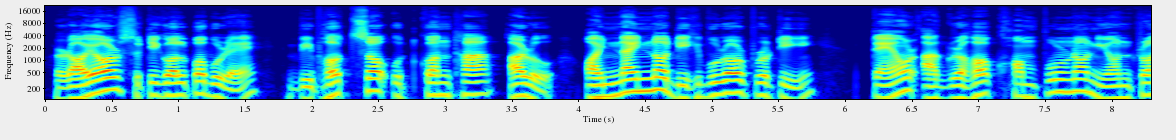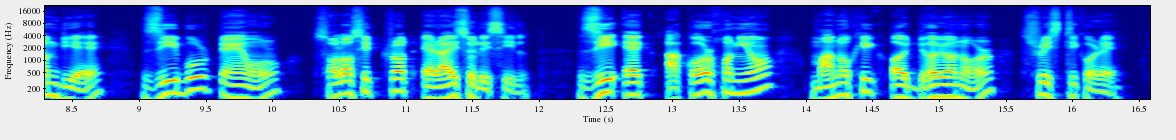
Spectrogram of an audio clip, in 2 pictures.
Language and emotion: Assamese, neutral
